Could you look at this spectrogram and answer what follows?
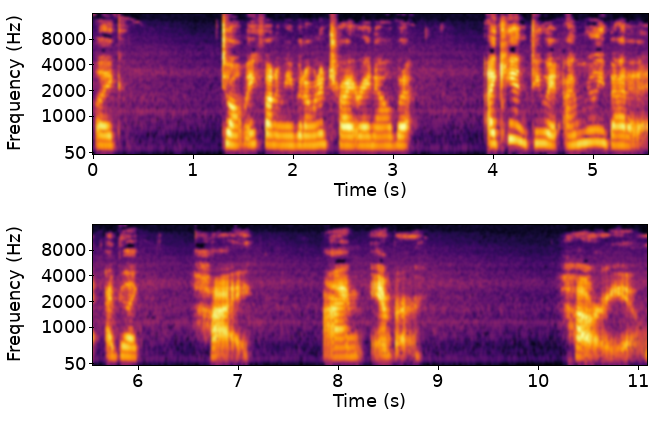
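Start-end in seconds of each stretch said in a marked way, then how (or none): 6.5-11.1 froggy croak, whispered, soft and very slow. Speaker tries a voice while admitting being bad at it: frog-like voice. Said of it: "I just sound like a frog".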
